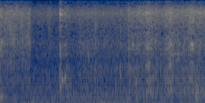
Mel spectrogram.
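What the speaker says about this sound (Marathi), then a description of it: "आपण आता मिरची टाकून घेऊया तुपामध्ये छान" Green chillies fry in ghee with a bright, crackling sizzle, punctuated by a few sharp pops and spoon taps, heard close with no talking.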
